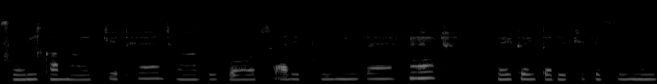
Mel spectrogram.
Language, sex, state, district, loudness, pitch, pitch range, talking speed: Hindi, female, Bihar, Samastipur, -52 LUFS, 235 Hz, 230-255 Hz, 165 wpm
